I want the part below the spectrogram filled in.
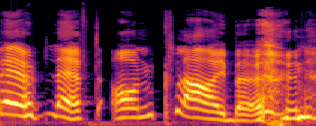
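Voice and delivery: put-on British butler accent. Mocking how the home's british butler says chicago street names, british butler accent. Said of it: "how the British butler tries to say Chicago street names".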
